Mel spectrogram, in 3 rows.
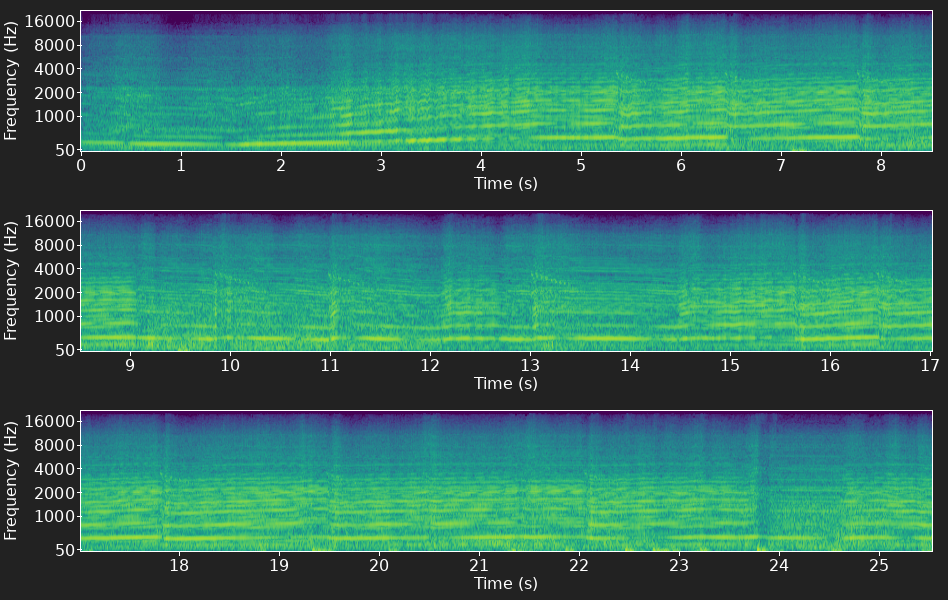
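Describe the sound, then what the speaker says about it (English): A 2021 Kawasaki ZH2 motorcycle with a supercharged 998 cc inline-4 engine in the game RIDE, loud and close, its revs climbing and falling through repeated gear changes in a sustained high-pitched howl. "The 2021 ZH2 is equipped with a 998 cubic centimeter inline-4 supercharged engine,"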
